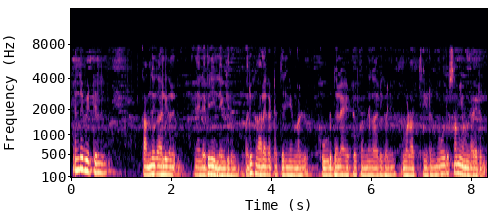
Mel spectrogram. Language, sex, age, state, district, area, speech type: Malayalam, male, 18-30, Kerala, Kozhikode, rural, spontaneous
